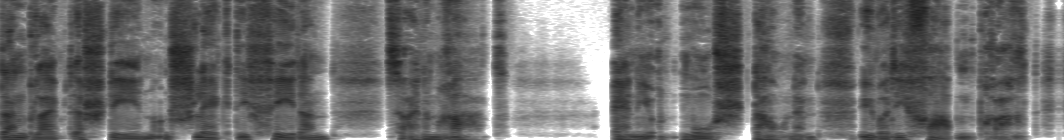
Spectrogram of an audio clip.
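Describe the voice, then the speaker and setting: A man narrating a children's story in a calm, gentle storytelling manner. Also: deep voice, a little slow, husky, dry recording, studio quality.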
